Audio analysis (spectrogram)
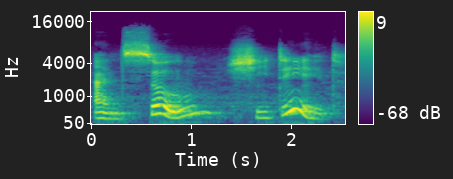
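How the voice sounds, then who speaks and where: A woman's voice: mid-range voice, big pitch swings, drawn-out words, fairly bright tone, a little hiss or hum, low-quality recording. A woman hosting a children's read-aloud, narrating a picture book expressively for young listeners. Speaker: storytelling host.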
